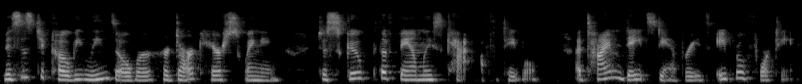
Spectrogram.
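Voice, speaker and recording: Woman narrating screenplay directions, mid-pitched. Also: normal speed, a bit bright. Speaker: narrator reading stage directions. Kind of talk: screenplay table read narration. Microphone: video call.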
